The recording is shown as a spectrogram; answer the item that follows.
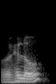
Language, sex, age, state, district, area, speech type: Assamese, male, 60+, Assam, Tinsukia, rural, conversation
